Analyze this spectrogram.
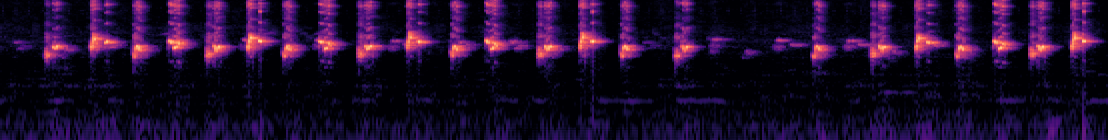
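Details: Yellow-vented bulbul singing a long 'ngeropel' run to prompt other bulbuls to sing: quick, repeated chirps that swing up and down in pitch, broken by a brief pause before the run resumes.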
